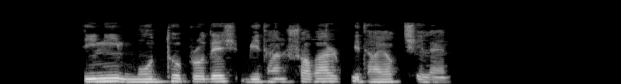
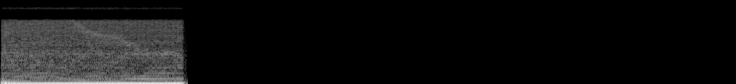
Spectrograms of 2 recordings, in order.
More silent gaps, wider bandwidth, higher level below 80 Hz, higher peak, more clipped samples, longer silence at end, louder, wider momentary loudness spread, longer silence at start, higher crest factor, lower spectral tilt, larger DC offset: first, 3.44-3.51 s vs none; second, 7.4 kHz vs 8.4 kHz; second, -56 dBFS vs -18 dBFS; about the same, -2 dBFS vs -2 dBFS; neither; second, 1.7 s vs 5.5 s; about the same, -18 LUFS vs -19 LUFS; first, 9 LU vs 3 LU; first, 0.85 s vs 0 s; about the same, 16 dB vs 14 dB; first, -6.5 dB/octave vs -4.5 dB/octave; neither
